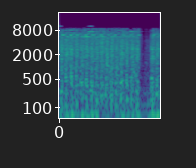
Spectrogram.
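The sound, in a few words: gunshots in the film Salt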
